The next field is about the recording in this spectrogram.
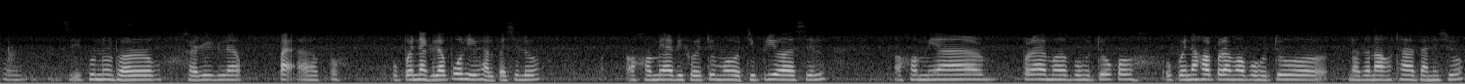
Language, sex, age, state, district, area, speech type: Assamese, female, 60+, Assam, Darrang, rural, spontaneous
